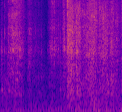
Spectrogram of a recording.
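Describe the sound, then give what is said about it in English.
Scissors cut a link of a memory chain, giving soft, quiet snipping and rustling sounds, with a few slightly sharper cuts near the middle. “Now, if I decided to cut this link, what would happen? Can you guess? Let's cut this one.”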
